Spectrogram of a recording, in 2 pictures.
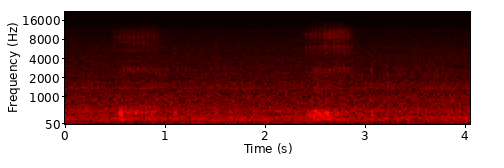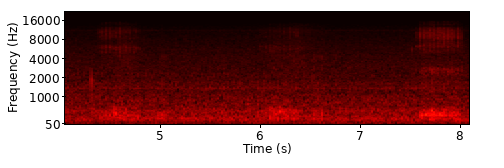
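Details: Domestic cat purring while being massaged, one of four cats indoors; soft low rumbling purr with breathy bursts recurring about every two seconds.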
